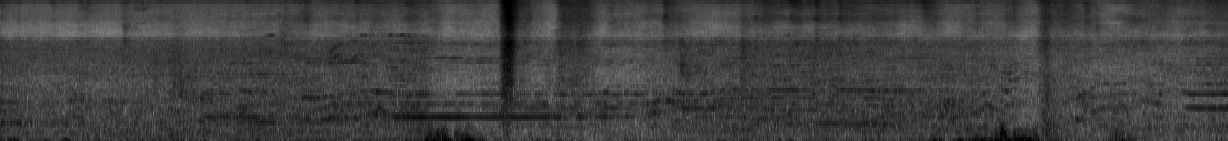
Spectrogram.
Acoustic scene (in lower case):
street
